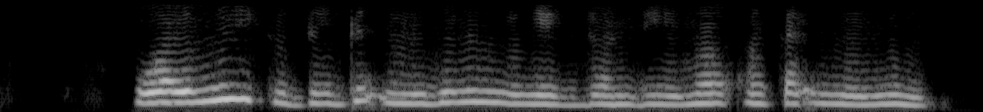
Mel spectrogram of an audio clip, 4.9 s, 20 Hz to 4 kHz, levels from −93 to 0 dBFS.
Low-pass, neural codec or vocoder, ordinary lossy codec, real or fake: 3.6 kHz; codec, 16 kHz, 1 kbps, FreqCodec, smaller model; MP3, 24 kbps; fake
